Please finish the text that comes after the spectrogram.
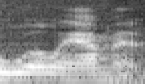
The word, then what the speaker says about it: Willamette: how to pronounce the Willamette Valley. So there Willamette. with you. I will never forget. I went to Willamette University. It's Willamette, damn it.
